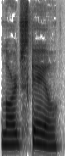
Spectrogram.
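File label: "large-scale", British English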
